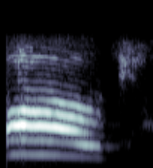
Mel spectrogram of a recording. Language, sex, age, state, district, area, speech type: Assamese, female, 45-60, Assam, Kamrup Metropolitan, urban, conversation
